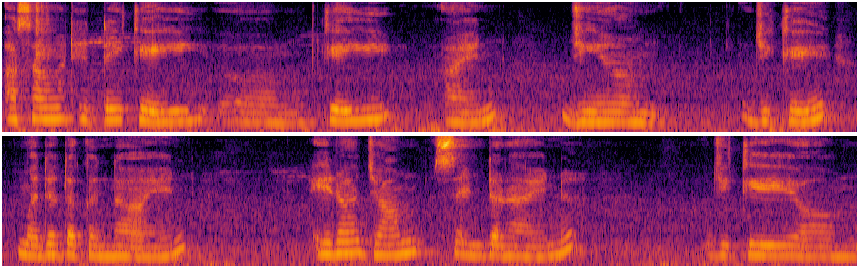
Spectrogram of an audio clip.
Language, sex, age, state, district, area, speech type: Sindhi, female, 45-60, Maharashtra, Mumbai Suburban, urban, spontaneous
